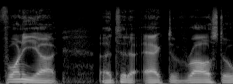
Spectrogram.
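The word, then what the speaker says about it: Farniok: for New York right this is how you say his name Matt fornayak to the act of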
